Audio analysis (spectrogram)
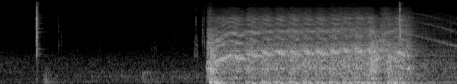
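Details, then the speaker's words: Jeep 4.6L stroker, fresh rebuild, first start attempt with battery jumper: cranks, fires raggedly for two seconds then dies; suspected timing 180 degrees out, compression stroke possibly mistaken for exhaust. "I thought I had it right but I'm gonna double check maybe what I thought was the compression stroke was actually exhaust"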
